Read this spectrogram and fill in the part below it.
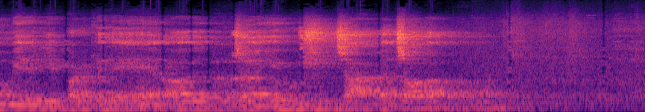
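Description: A man sings loudly into a microphone through loudspeakers in an echoing room.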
